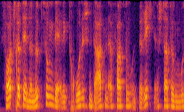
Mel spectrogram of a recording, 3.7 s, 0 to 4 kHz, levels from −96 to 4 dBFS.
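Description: No technical faults can be heard in the speech. It has passed through a WebRTC call path, and the band stops at 4 kHz, which fits G.711 A-law at 64 kbps.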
